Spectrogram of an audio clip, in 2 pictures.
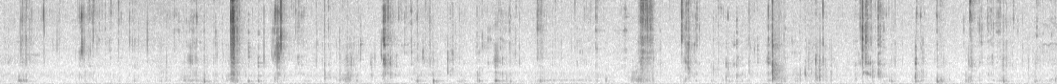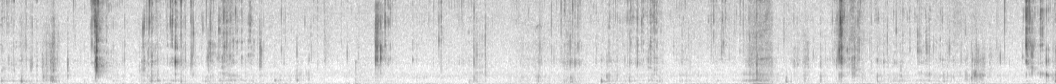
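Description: A person chewing roast chicken leg with her mouth, a bite and then irregular small clicks and crunches of chewing.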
